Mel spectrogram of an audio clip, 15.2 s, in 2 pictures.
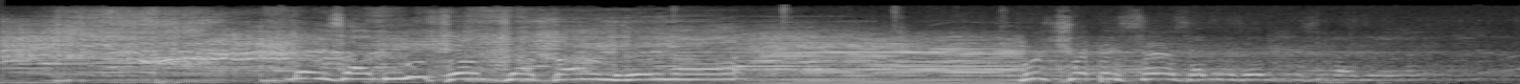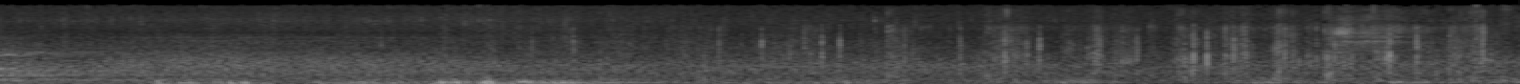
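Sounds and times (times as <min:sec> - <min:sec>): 
broad wash of outdoor noise: 0:00.0 - 0:15.2
speech: 0:01.5 - 0:04.4, 0:05.1 - 0:07.3
footsteps of hikers walking a trail on a multi-day trek: 0:09.3 - 0:15.2.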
